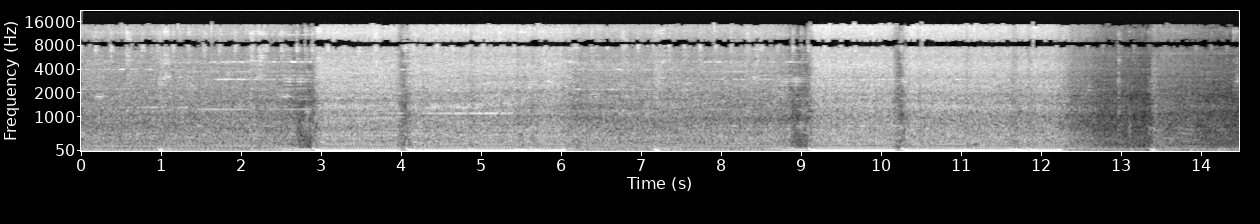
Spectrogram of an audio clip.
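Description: Car stereo system playing music with heavy sub-bass that pounds hard in two surges of about three seconds each, a few seconds in and again from about nine seconds, then drops away near the end.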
